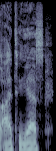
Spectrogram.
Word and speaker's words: itsTeamBLAST: It's JDELICE, and anything tied in with itsTeamBLAST. That's 3 syllables. itsTeamBLAST.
